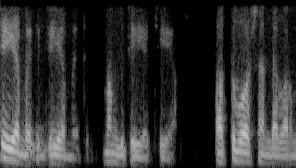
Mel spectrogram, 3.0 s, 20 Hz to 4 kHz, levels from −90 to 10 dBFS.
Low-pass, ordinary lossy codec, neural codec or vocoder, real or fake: 3.6 kHz; none; none; real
